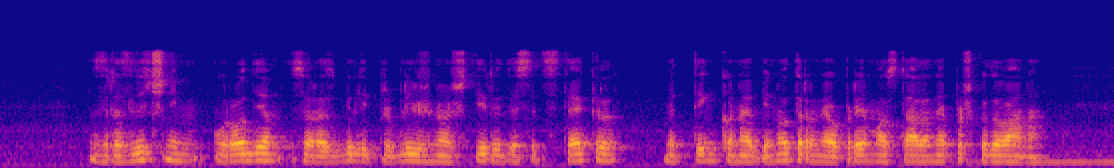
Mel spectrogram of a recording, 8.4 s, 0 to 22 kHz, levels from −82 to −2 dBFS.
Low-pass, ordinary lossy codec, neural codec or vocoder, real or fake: 7.2 kHz; none; none; real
